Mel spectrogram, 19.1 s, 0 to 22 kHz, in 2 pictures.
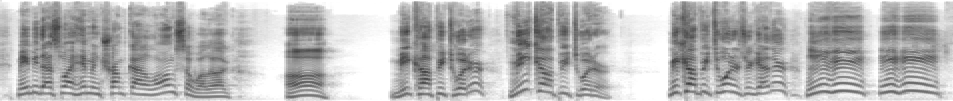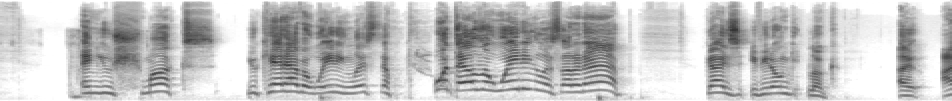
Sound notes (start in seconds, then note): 13.3 laugh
